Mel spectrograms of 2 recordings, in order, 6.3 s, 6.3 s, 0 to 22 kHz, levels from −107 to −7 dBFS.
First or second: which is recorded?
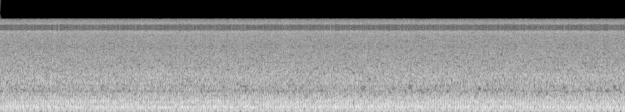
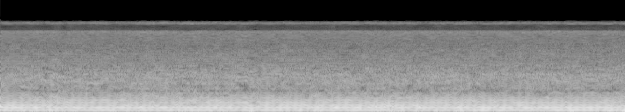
first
